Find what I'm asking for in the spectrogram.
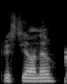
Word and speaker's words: Cristiano: Did I say your name right, Cristiano? – Perfect, baby.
